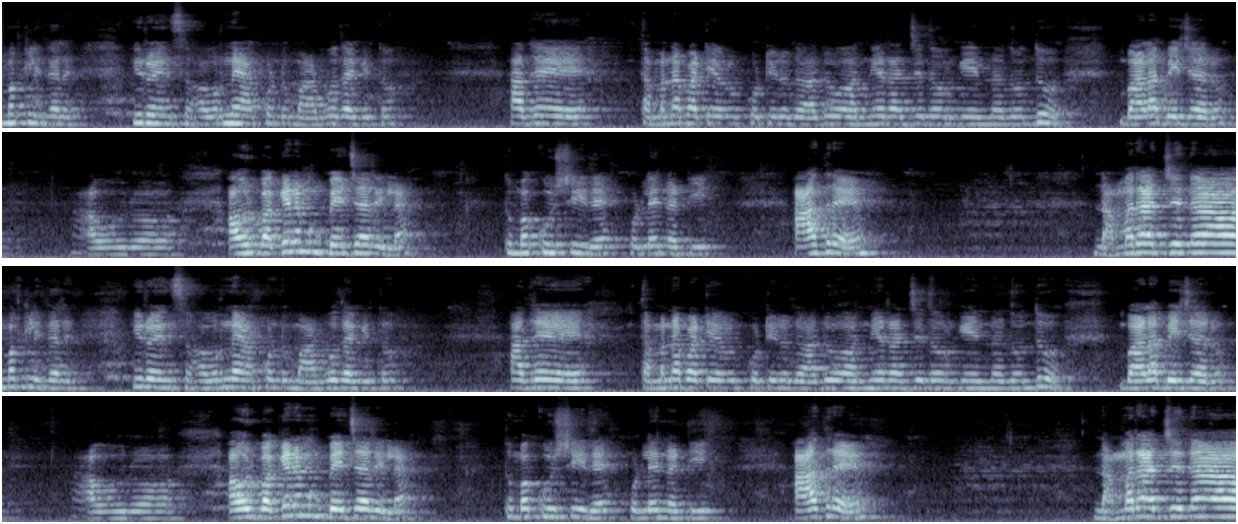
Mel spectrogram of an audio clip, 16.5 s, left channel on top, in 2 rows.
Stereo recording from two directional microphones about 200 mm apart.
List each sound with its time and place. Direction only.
0.0 s a woman's voice: 15° left (ahead or behind)
15.5 s a woman's voice: 15° left (ahead or behind)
